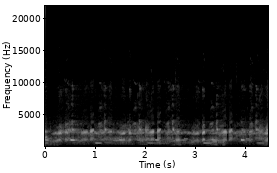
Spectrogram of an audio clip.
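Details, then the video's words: Dense frog chorus of rasping croaks repeated quickly and irregularly, close to two per second, with occasional short whistled notes cutting through. "FROGS CROAKING"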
